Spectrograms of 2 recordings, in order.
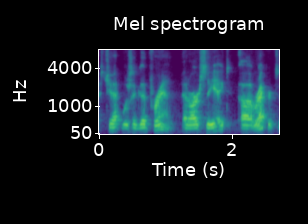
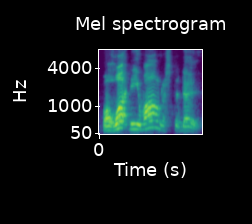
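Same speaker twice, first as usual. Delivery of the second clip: higher-pitched put-on East Tennessee twang; fake East Tennessee accent; 5 semitones higher, 6 dB louder than usual. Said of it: "said in this fake East Tennessee accent".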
